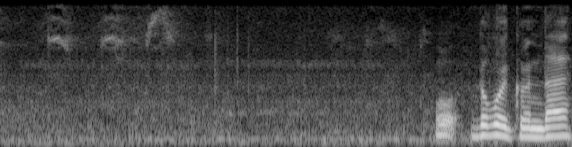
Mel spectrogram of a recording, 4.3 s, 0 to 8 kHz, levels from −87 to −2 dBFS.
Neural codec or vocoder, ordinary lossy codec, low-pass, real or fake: codec, 16 kHz, 2 kbps, FunCodec, trained on Chinese and English, 25 frames a second; none; 7.2 kHz; fake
